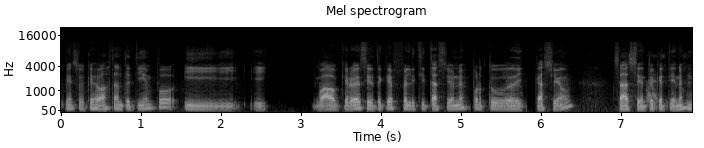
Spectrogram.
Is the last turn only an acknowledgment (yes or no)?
yes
